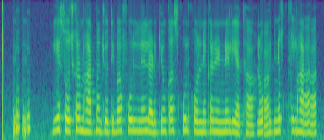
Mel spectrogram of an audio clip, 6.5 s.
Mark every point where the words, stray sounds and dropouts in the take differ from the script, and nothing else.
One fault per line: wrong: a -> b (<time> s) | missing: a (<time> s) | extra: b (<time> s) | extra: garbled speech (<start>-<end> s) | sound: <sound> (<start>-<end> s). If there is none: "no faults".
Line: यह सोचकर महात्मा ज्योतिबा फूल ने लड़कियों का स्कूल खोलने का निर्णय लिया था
sound: laugh (0.3-0.6 s)
extra: garbled speech (5.1-6.3 s)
